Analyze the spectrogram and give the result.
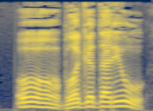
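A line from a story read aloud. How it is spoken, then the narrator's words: Exclaimed. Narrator (Russian): воскликнул дон Фернандо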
